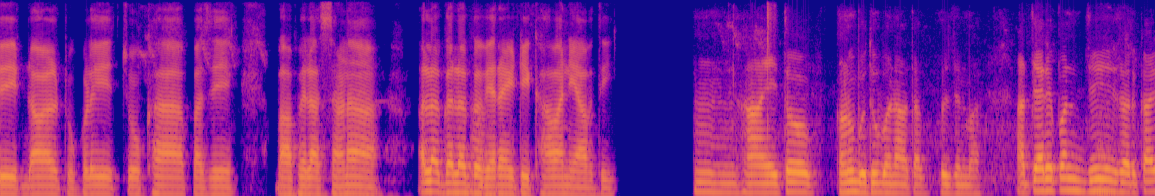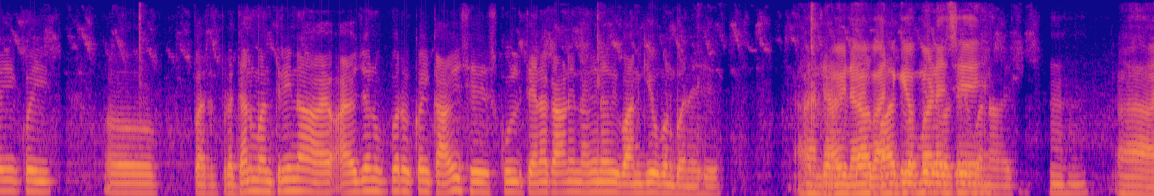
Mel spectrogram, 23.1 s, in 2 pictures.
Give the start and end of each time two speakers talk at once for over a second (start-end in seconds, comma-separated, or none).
19.6-21.2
